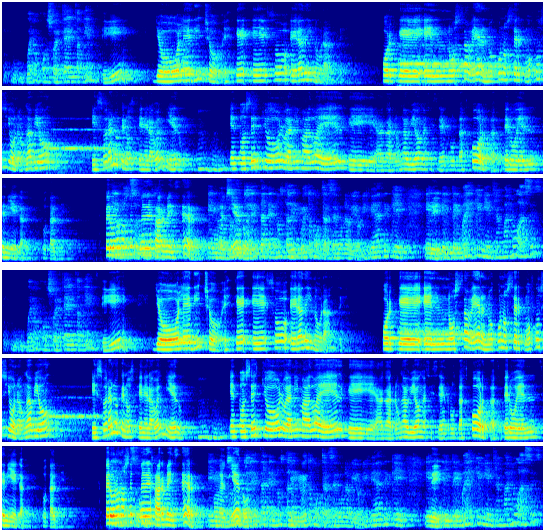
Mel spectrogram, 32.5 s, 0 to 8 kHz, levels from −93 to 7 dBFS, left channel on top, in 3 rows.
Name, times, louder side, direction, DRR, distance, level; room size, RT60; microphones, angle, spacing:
voice 1, 0.2-1.8 14.7-15.3 23.8-24.8 25.7-32.4, equal, 35° left, -5 dB, 0.8 m, -41 dB
voice 2, 2.0-2.5 3.0-6.6 7.6-11.8 12.6-14.4 15.4-22.1 22.6-22.7 23.7-24.1 24.4-25.5 25.9-26.6 27.3-27.7 30.2-30.4, right 5 dB, 45° right, 10 dB, 0.4 m, -28 dB
sound 1, 7.9-10.5 11.7-13.0, left 3 dB, 60° right, 1.4 m, -41 dB
6.2 x 3.6 x 4.7 m, 1.3 s
head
